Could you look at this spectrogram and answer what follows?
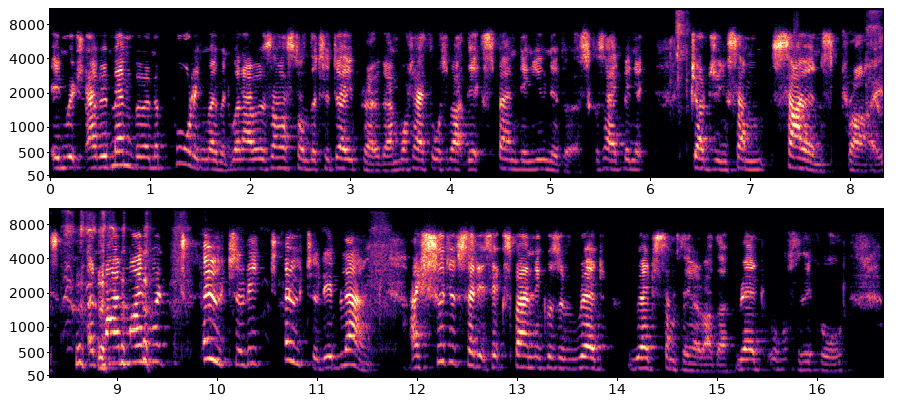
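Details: Adult female novelist who stammers very intermittently, describing it as a fluctuating condition with trouble on B words; stammering (stuttering).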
